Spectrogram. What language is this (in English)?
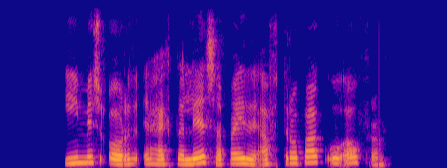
Icelandic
